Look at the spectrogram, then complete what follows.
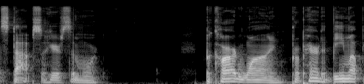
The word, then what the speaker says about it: Picard: Also, our name is pronounced Pickard. No, it's not. It's Picard.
